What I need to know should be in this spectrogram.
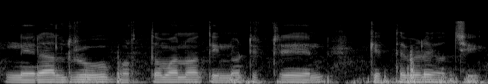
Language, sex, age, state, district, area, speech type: Odia, male, 45-60, Odisha, Kendujhar, urban, read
